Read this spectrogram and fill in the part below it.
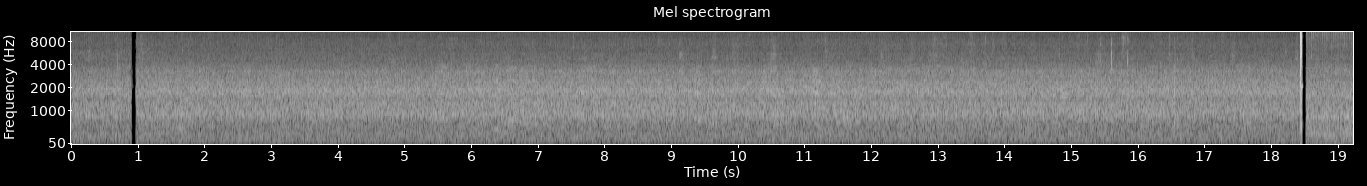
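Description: Men talk quietly at a distance outdoors.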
